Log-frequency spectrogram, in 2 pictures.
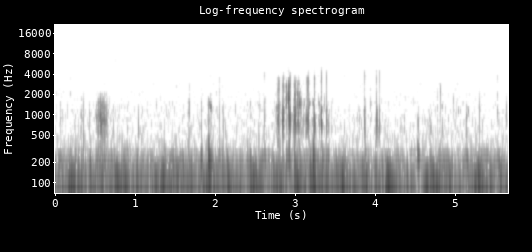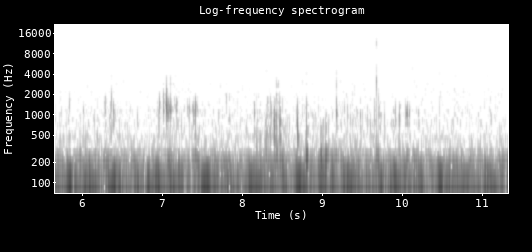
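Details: Person's stomach after a late brunch of pasta following a long fast: continuous low gurgling and rumbling with scattered higher squeaks and bubbling; active borborygmi during digestion.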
